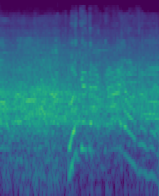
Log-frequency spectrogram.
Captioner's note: audience laughing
